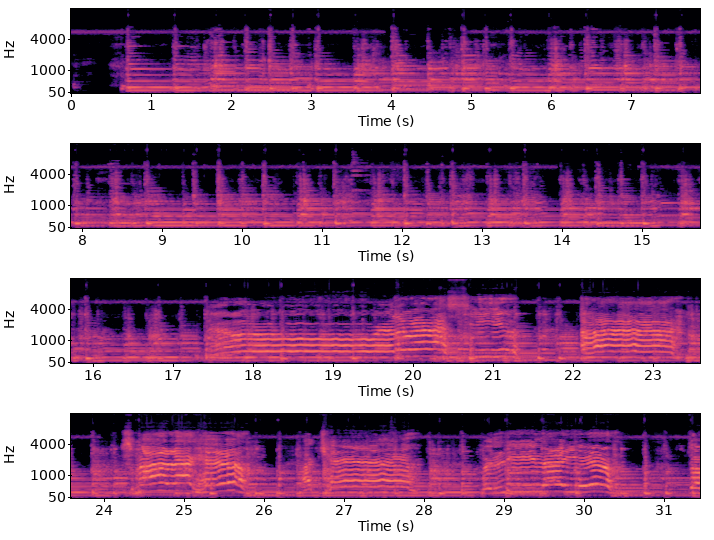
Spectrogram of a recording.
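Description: An acoustic guitar is strummed steadily in a rhythmic pattern, starting just under a second in. About halfway through, a voice starts singing over it.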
